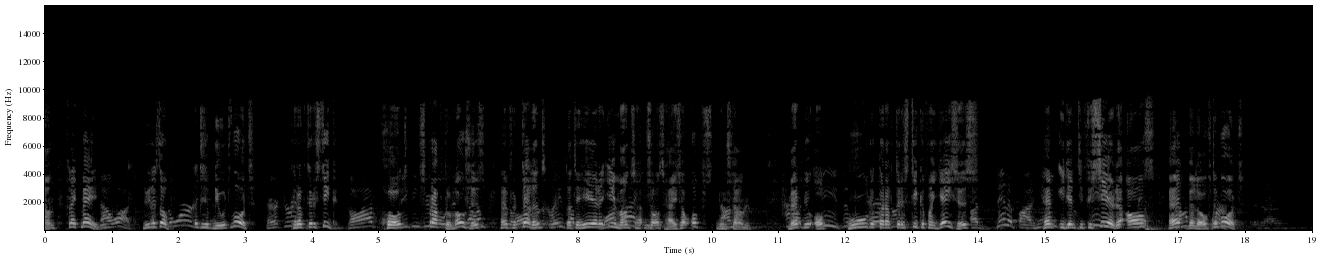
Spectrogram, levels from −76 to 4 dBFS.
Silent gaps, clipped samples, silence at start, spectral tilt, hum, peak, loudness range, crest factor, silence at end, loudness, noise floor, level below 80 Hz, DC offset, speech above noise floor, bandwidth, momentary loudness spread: none; under 0.1%; 0 s; -4.5 dB/octave; none; -16 dBFS; 3 LU; 18 dB; 1.05 s; -33 LUFS; -68 dBFS; -76 dBFS; under 0.1%; 35 dB; 9.8 kHz; 13 LU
